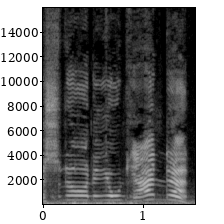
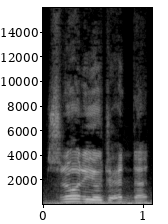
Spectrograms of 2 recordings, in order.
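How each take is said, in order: First: It is said in a pinched, nasal put-on voice. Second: It is said in a normal, open voice.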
